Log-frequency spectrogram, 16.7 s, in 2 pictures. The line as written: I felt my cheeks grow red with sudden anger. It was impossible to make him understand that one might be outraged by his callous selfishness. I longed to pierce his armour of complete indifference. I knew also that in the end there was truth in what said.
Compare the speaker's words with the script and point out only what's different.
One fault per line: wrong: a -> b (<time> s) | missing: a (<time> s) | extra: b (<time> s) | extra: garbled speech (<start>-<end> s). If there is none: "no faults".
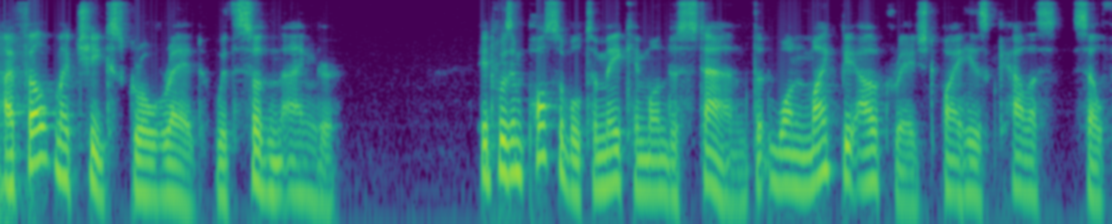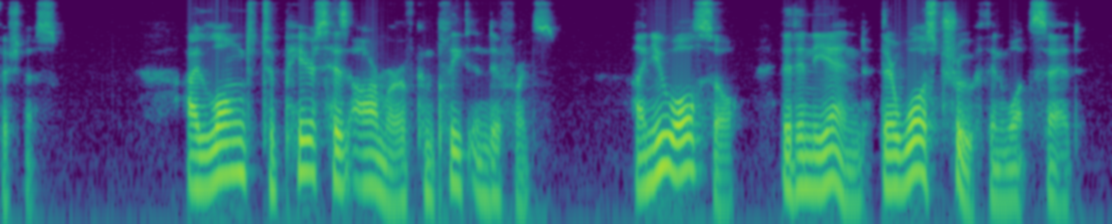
no faults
